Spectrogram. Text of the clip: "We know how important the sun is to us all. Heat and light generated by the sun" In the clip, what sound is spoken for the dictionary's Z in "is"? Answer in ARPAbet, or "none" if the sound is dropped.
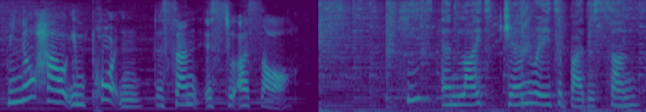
S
